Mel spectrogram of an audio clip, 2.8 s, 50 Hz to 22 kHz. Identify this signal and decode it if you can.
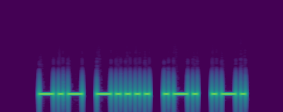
Morse code, heard as a keyed tone, about 25 wpm, 700 Hz. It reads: K6RR
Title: Easy Call Signs Repeated 2x - 25wpm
